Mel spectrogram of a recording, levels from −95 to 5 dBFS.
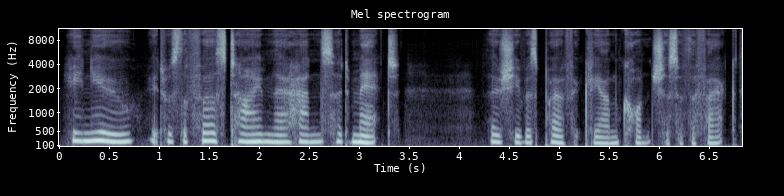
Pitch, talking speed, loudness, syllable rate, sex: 195 Hz, 165 wpm, -19 LUFS, 4.0 syllables/s, female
